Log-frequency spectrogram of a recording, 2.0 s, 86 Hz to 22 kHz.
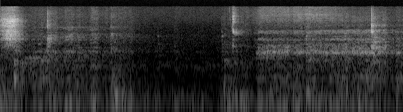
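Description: Faint ticks and clicks of hands handling a 3D printer's gantry assembly: a few light ticks at first and a sharper click a little over a second in.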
